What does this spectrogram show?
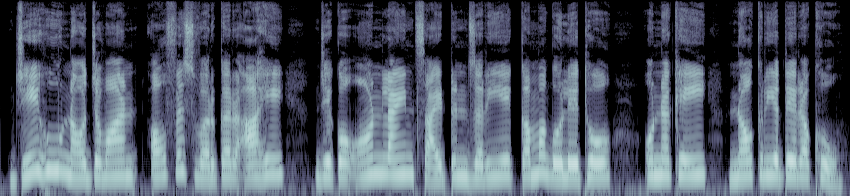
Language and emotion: Sindhi, neutral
